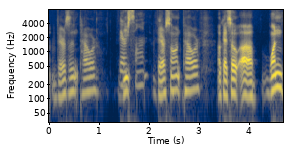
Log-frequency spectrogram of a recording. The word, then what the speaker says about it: Versant: So, How do you pronounce that? It's Versant Power? Versant.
